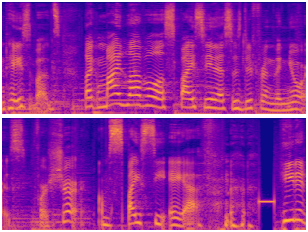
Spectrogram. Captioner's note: laughs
